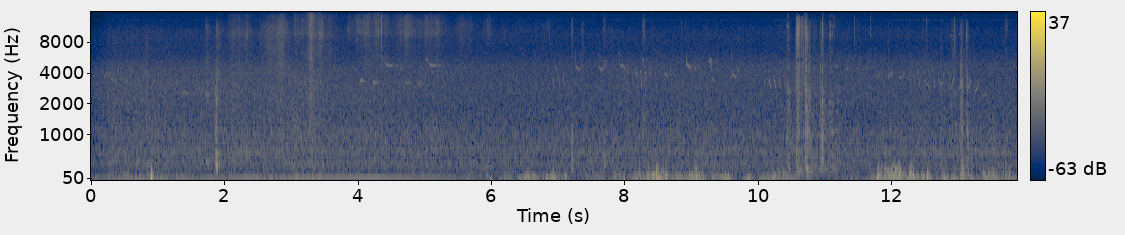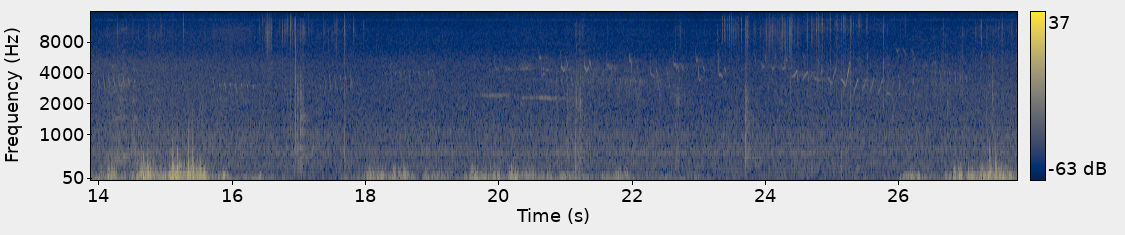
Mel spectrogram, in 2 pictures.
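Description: Wind gusts blow across the microphone outdoors.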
